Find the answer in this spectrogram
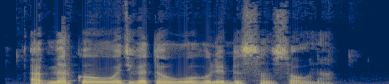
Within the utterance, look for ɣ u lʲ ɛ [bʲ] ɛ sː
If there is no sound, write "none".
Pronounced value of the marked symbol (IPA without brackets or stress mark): bʲ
